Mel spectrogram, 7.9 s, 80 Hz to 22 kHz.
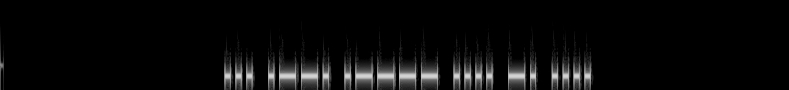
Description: Morse code, heard as a keyed tone, about 22 wpm, 700 Hz. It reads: SP1HNH
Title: DXCC-100 Call Signs - 6 Characters - 22wpm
